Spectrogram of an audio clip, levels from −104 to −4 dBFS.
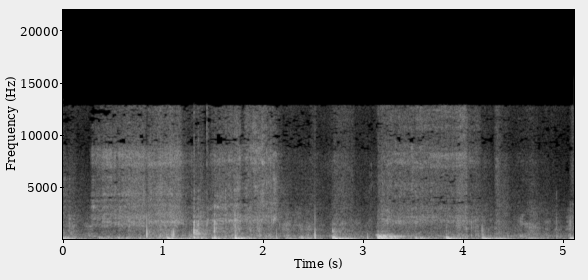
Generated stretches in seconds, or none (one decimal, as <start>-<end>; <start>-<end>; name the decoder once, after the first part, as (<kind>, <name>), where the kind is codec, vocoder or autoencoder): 0.7-1.2 (autoencoder, DAC-VAE)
